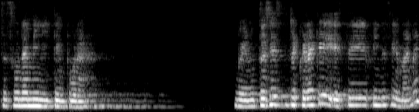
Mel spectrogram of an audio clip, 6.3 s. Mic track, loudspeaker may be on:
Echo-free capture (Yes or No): Yes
